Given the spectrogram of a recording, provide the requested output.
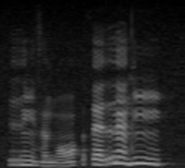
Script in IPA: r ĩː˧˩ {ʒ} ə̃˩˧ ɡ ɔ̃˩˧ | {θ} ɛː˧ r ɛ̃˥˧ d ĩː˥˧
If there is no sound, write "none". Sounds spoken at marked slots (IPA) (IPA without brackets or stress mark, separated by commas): z, θ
